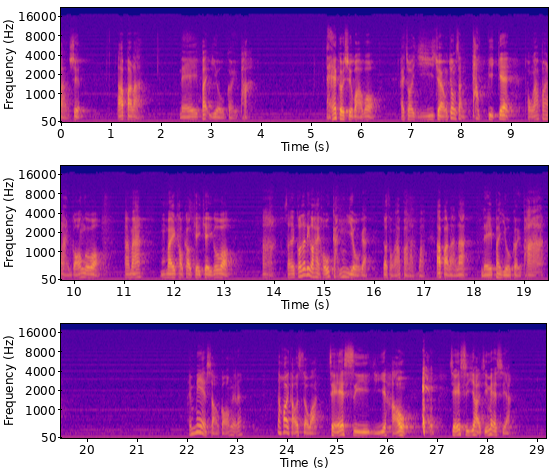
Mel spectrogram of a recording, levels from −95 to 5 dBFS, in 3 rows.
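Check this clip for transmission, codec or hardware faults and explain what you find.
Nothing wrong can be heard anywhere in this recording.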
